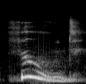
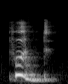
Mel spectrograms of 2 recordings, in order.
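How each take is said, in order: First: The vowel is long, as in 'mood'. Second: The vowel is short, as in 'good'. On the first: The speaker calls it right. "It's food" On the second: The speaker calls it wrong. "not food"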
